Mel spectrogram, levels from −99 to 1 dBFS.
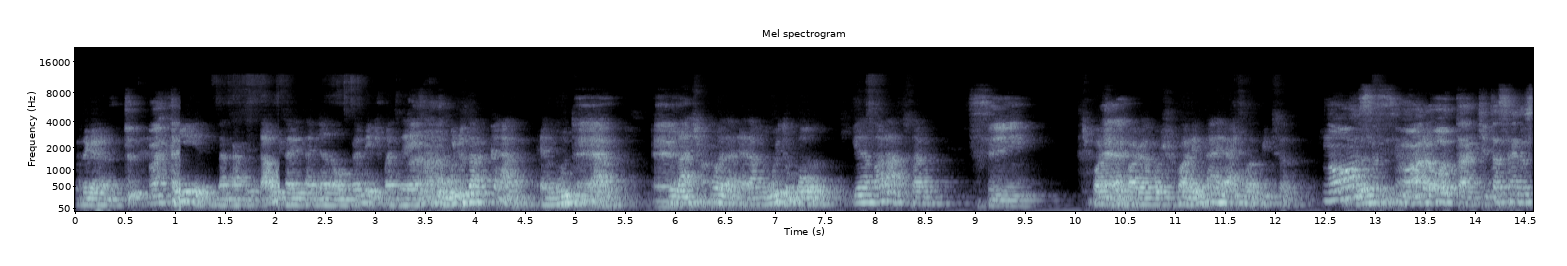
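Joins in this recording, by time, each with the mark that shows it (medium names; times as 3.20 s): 1.05 s: sound stops dead
2.04 s: sound stops dead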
